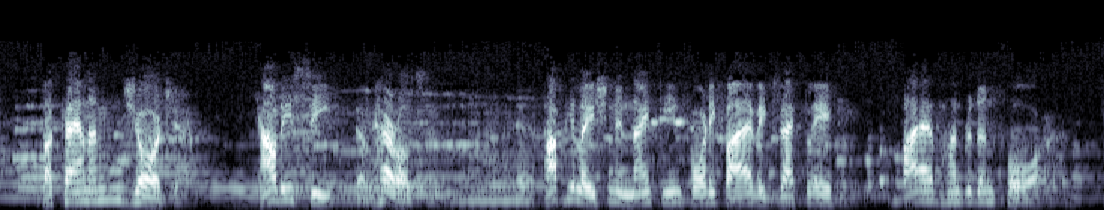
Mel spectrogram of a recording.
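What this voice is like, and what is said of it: Southern US accent. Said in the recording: “pardon my southern accent. I'll tell you the story as Dave Eaves.”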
